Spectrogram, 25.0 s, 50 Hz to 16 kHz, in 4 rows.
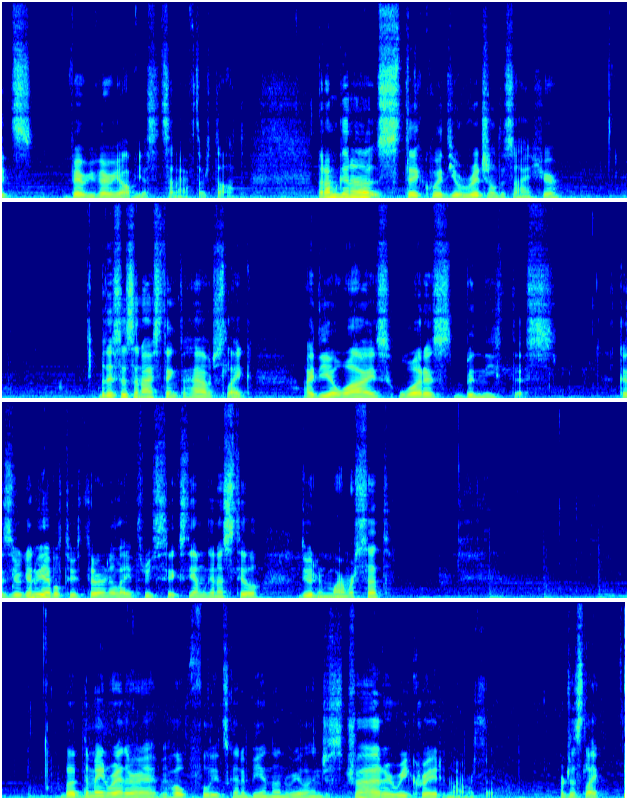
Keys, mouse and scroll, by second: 2.0 scroll down 2, 2.9-4.1 middle drag, 4.1 KP_3, 5.8-6.8 scroll up 5, 6.8-8.0 scroll down 2, 11.5 scroll up 1, 12.1-17.2 shift+middle drag, 17.2-18.0 scroll up 2, 18.0-24.9 shift+middle drag.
